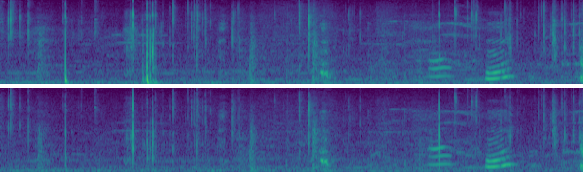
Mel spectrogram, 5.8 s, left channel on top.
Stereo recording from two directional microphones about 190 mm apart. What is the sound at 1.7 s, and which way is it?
Crumpling, 10° left (ahead or behind).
